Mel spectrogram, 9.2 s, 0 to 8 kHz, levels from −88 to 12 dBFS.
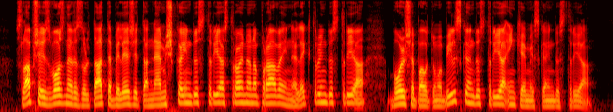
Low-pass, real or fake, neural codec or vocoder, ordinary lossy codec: none; real; none; none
